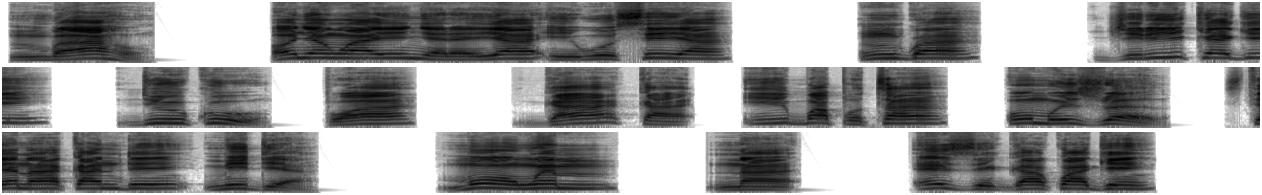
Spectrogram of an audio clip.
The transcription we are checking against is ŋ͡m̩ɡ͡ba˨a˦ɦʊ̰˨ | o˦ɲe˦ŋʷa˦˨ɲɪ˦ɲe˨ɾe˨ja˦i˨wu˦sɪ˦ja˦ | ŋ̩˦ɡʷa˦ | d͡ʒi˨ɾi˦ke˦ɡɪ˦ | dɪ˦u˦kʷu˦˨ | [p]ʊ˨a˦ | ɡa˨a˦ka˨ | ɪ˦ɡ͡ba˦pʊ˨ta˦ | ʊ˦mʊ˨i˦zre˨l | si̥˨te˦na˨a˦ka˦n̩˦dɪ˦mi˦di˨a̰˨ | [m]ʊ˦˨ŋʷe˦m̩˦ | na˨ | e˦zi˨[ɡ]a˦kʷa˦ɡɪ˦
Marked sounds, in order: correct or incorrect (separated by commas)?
correct, correct, correct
